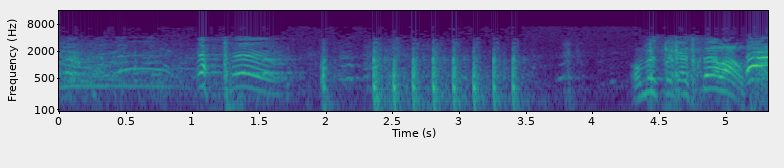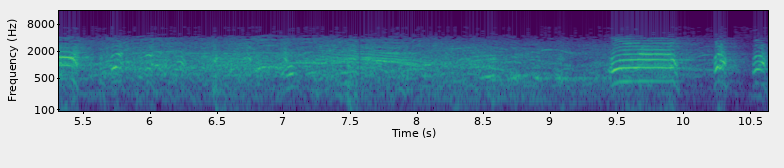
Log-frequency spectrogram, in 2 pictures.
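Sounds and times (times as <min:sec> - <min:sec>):
laughter: 0:00.0 - 0:02.6, 0:05.1 - 0:10.6
heavy pounding on a door: 0:02.4 - 0:03.6
speech: 0:04.4 - 0:05.6.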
